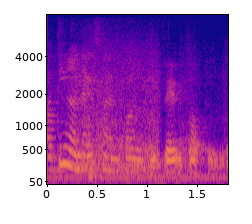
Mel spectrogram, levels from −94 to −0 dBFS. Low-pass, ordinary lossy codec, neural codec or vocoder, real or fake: none; none; none; real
